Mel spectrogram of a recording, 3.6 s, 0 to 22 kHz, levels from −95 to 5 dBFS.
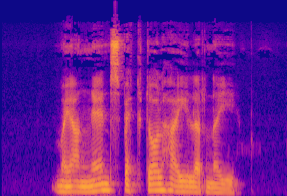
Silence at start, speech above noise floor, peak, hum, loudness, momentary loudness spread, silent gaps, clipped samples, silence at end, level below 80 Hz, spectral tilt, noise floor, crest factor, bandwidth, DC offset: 0.7 s; 48 dB; 0 dBFS; none; -16 LUFS; 15 LU; none; under 0.1%; 0.6 s; -48 dBFS; -3.5 dB/octave; -66 dBFS; 20 dB; 15.5 kHz; under 0.1%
